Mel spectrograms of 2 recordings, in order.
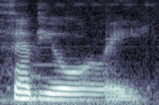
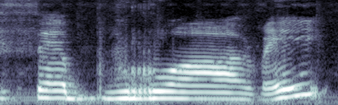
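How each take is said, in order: First: The R after 'Feb' is silent. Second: The R after 'Feb' is pronounced. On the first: The speaker calls it right. "the R in the word is not pronounced" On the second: The speaker calls it wrong. "you do not say February"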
